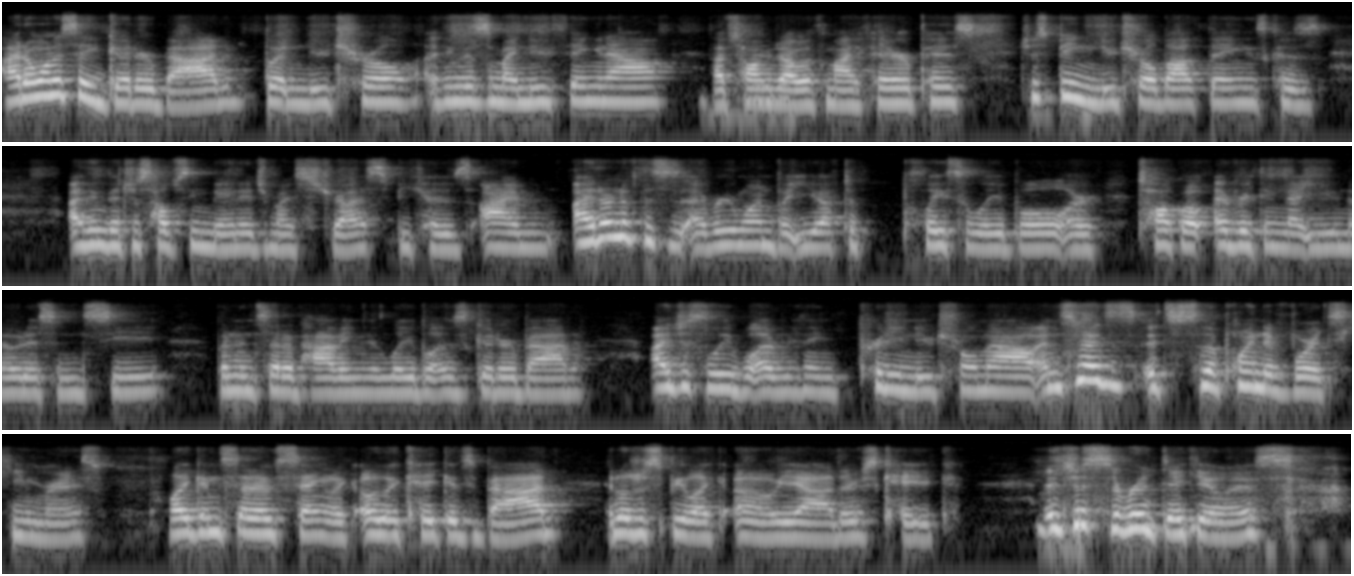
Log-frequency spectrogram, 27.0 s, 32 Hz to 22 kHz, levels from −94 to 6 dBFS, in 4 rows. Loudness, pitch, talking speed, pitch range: -23 LUFS, 200 Hz, 250 wpm, 185-215 Hz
